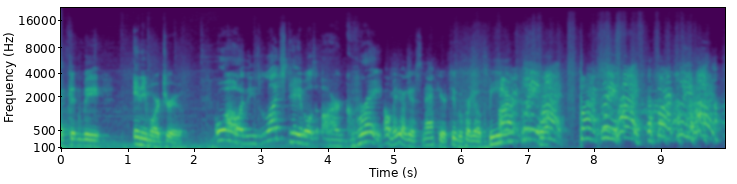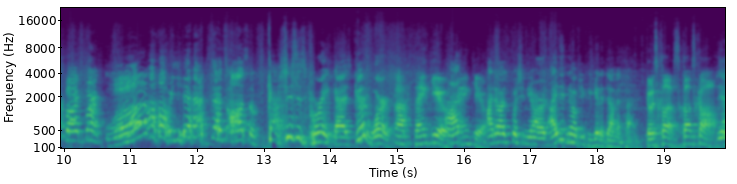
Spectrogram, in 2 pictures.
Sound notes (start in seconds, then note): 7.0 chanting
